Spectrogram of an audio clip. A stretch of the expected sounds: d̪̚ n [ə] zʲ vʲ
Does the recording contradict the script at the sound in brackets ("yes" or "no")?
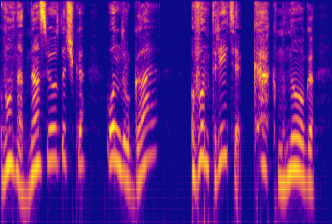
yes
